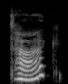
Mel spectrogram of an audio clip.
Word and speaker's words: Tag: en fin de mot si G est en fin de mot il se prononce alors comme un K par exemple dans gout T qui signifie bonjour tac veut dire jour et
